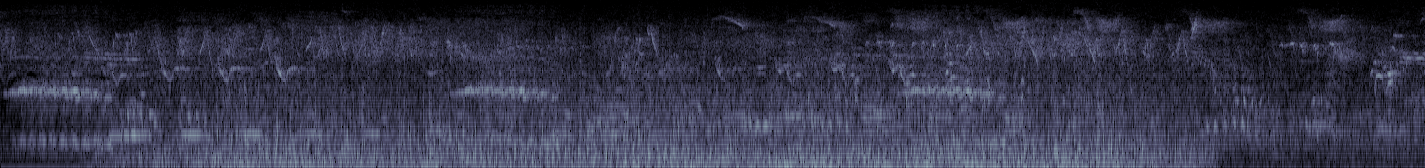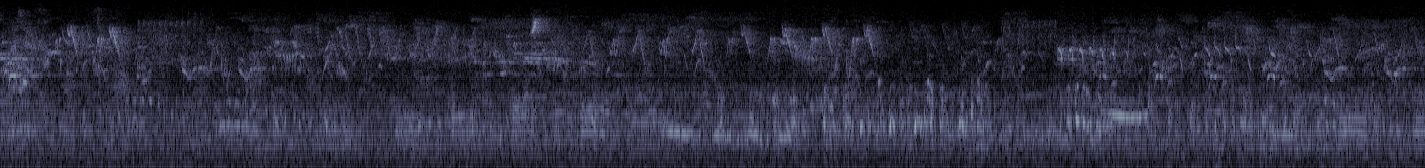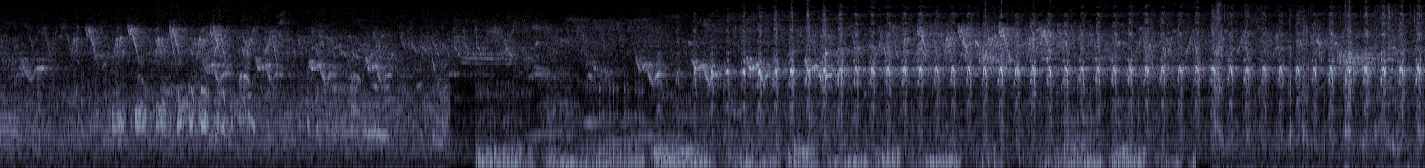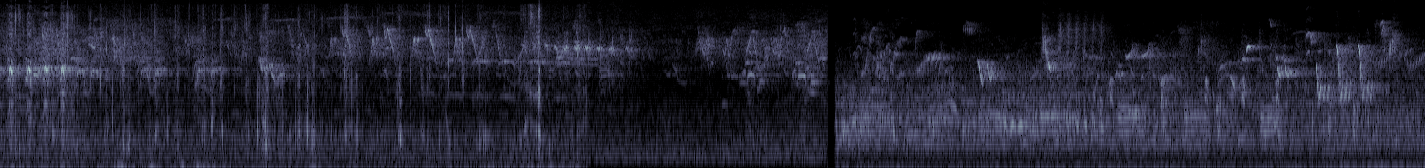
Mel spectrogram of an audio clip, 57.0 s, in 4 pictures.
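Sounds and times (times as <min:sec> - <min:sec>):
zebra hooves running: 0:01.0 - 0:12.1, 0:33.3 - 0:48.6
small birds chirping: 0:24.1 - 0:50.0
low rumbling: 0:33.3 - 0:48.6.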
